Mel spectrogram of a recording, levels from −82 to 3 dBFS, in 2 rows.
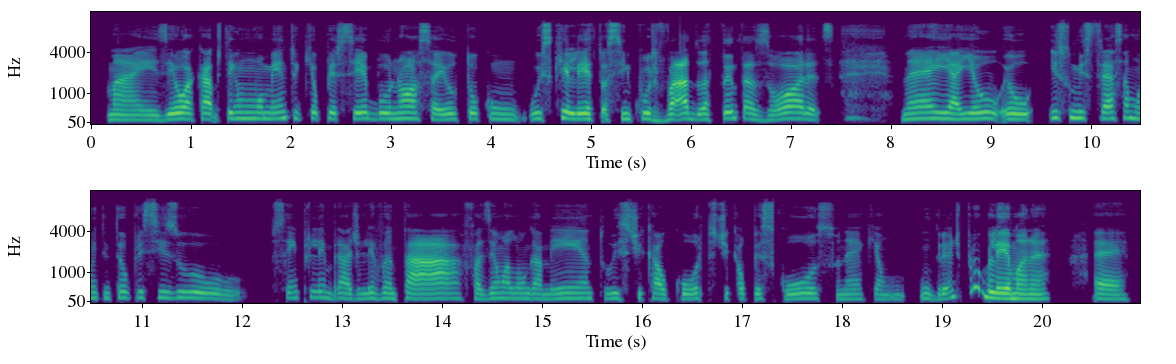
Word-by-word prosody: Mas 155 Hz, -2 st, -1 dB
eu 185 Hz, +2 st, +6 dB
acabo, 180 Hz, 0 st, +4 dB
tem 195 Hz, -, 0 dB
um 200 Hz, 0 st, -1 dB
momento 195 Hz, +3 st, -2 dB
em -, -, -13 dB
que 200 Hz, -, -8 dB
eu 195 Hz, -, -1 dB
percebo: 190 Hz, -1 st, 0 dB
"Nossa, 190 Hz, -2 st, +1 dB
eu 170 Hz, +2 st, +1 dB
estou 180 Hz, +1 st, -3 dB
com 170 Hz, -3 st, -7 dB
o 185 Hz, -, -2 dB
esqueleto 180 Hz, -2 st, +4 dB
assim 180 Hz, 0 st, -1 dB
curvado 175 Hz, +2 st, +4 dB
há 170 Hz, -, -1 dB
tantas 185 Hz, -7 st, -1 dB
horas.", 180 Hz, +1 st, +1 dB, 0.6 s
né. 190 Hz, +4 st, +1 dB
E 195 Hz, -1 st, +3 dB
aí, 175 Hz, +1 st, +3 dB
eu 195 Hz, +1 st, +2 dB
eu 175 Hz, -1 st, +2 dB
isso 215 Hz, +1 st, -2 dB
me 210 Hz, -, +3 dB
estressa 200 Hz, +2 st, -1 dB
muito, 185 Hz, -3 st, -4 dB
então 195 Hz, +3 st, -5 dB
eu 190 Hz, -, -10 dB
preciso 185 Hz, -6 st, -5 dB, 0.3 s
sempre 185 Hz, +1 st, -11 dB
lembrar 175 Hz, -4 st, -5 dB
de 155 Hz, -, -11 dB
levantar, 165 Hz, 0 st, +3 dB
fazer 160 Hz, +1 st, -6 dB
um 175 Hz, -, -4 dB
alongamento, 165 Hz, 0 st, -5 dB
esticar 165 Hz, -1 st, -4 dB
o 150 Hz, -, -5 dB
corpo, 155 Hz, +2 st, -6 dB
esticar 165 Hz, -1 st, -8 dB
o -, -, -22 dB
pescoço, 160 Hz, 0 st, -5 dB
né. 150 Hz, +1 st, -8 dB
Que 155 Hz, -, -11 dB
é -, -, -8 dB
um 140 Hz, 0 st, -12 dB, 0.3 s
grande 165 Hz, -, -4 dB
problema, 170 Hz, -10 st, +5 dB
né. 155 Hz, +1 st, 0 dB, 0.4 s
É. 150 Hz, -2 st, -1 dB
175 Hz, 155 wpm, -24 LUFS, 160-190 Hz, 0.6 s, eu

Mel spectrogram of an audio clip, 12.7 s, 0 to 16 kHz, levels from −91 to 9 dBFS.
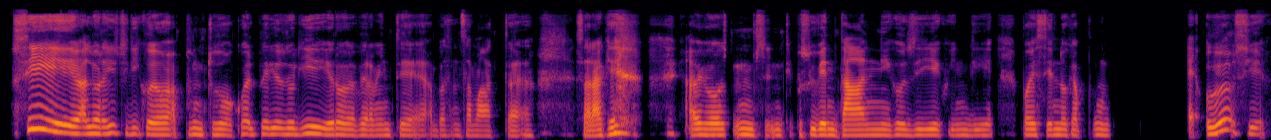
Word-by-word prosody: Sì. 260 Hz, -10 st, +7 dB
Allora, 180 Hz, 0 st, +3 dB
io 195 Hz, +2 st, -1 dB
ti 185 Hz, -, -11 dB
dico, 165 Hz, 0 st, -6 dB, 0.2 s
appunto 150 Hz, -1 st, -3 dB
quel 165 Hz, -2 st, -3 dB
periodo 160 Hz, 0 st, -1 dB
lì 175 Hz, +1 st, +1 dB
ero 150 Hz, -1 st, +1 dB
veramente 140 Hz, 0 st, -5 dB
abbastanza 135 Hz, 0 st, -9 dB
matta, 130 Hz, 0 st, -6 dB
eh. 135 Hz, -, -12 dB, 0.4 s
Sarà -, -, +2 dB
che 160 Hz, +4 st, +1 dB, 0.7 s
avevo 150 Hz, 0 st, +2 dB
s 150 Hz, -, -8 dB
n 155 Hz, 0 st, +1 dB
s 145 Hz, 0 st, -7 dB
tipo -, -, -12 dB
sui 155 Hz, -, -1 dB
vent'anni 145 Hz, -1 st, +2 dB
così, 145 Hz, 0 st, -2 dB
quindi 140 Hz, 0 st, -7 dB, 0.3 s
poi 150 Hz, -, -1 dB
essendo 145 Hz, 0 st, -2 dB
che 140 Hz, -, -5 dB
appun 145 Hz, +1 st, -7 dB, 0.8 s
eh, -, -, -7 dB
oh, 230 Hz, +11 st, +4 dB
sì, 170 Hz, -3 st, -5 dB
150 Hz, 150 wpm, -24 LUFS, 140-165 Hz, 0.8 s, Sì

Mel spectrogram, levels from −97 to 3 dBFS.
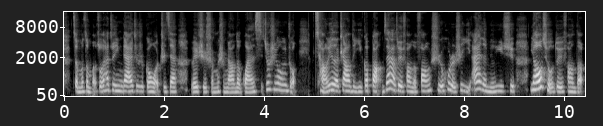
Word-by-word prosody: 怎 220 Hz, -, 0 dB
么 200 Hz, +1 st, -1 dB
怎 215 Hz, -1 st, -1 dB
么 190 Hz, -, -5 dB
做， 215 Hz, +1 st, -1 dB
他 260 Hz, +2 st, -1 dB
就 255 Hz, -1 st, -4 dB
应 235 Hz, -1 st, -1 dB
该 220 Hz, -1 st, +4 dB
就 225 Hz, 0 st, -7 dB
是 215 Hz, -, -5 dB
跟 205 Hz, 0 st, 0 dB
我 195 Hz, -, 0 dB
之 200 Hz, -, -7 dB
间 200 Hz, -1 st, 0 dB, 0.2 s
维 200 Hz, 0 st, +1 dB
持 195 Hz, -1 st, -3 dB
什 190 Hz, -1 st, -7 dB
么 190 Hz, -, -3 dB
什 200 Hz, -2 st, -7 dB
么 185 Hz, -1 st, -1 dB
样 180 Hz, +1 st, 0 dB
的 190 Hz, 0 st, 0 dB
关 185 Hz, +1 st, 0 dB
系， 215 Hz, +2 st, -10 dB
就 300 Hz, +1 st, -3 dB
是 300 Hz, -, -9 dB
用 275 Hz, -3 st, -2 dB
一 -, -, -3 dB
种 235 Hz, -, -4 dB, 0.4 s
强 185 Hz, -, 0 dB
烈 260 Hz, +3 st, +3 dB
的 230 Hz, -2 st, +4 dB
这 235 Hz, -, -2 dB
样 230 Hz, -2 st, +5 dB
的 215 Hz, -, -4 dB
一 200 Hz, 0 st, -4 dB
个 235 Hz, +3 st, +1 dB
绑 235 Hz, -3 st, +2 dB
架 310 Hz, +3 st, +3 dB
对 240 Hz, -3 st, +2 dB
方 220 Hz, -1 st, -1 dB
的 -, -, -2 dB
方 230 Hz, +3 st, 0 dB
式， 245 Hz, -4 st, -2 dB
或 270 Hz, +4 st, -3 dB
者 -, -, +3 dB
是 255 Hz, +6 st, -8 dB
以 220 Hz, -5 st, -7 dB
爱 315 Hz, +2 st, +1 dB
的 250 Hz, -3 st, 0 dB
名 200 Hz, -2 st, -1 dB
义 225 Hz, 0 st, -5 dB
去 220 Hz, 0 st, -4 dB, 0.3 s
要 305 Hz, +7 st, +9 dB
求 340 Hz, -, -1 dB
对 195 Hz, -1 st, 0 dB
方 205 Hz, -1 st, -2 dB
的 190 Hz, -, -2 dB
220 Hz, 340 characters per minute, -21 LUFS, 200-245 Hz, 0.4 s, 要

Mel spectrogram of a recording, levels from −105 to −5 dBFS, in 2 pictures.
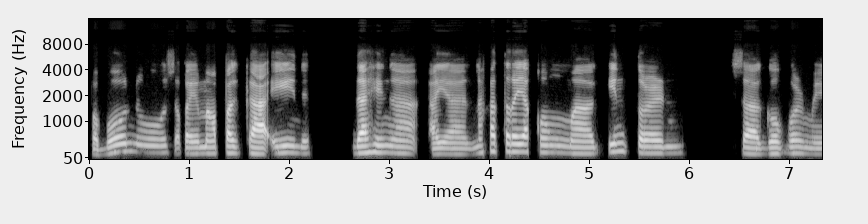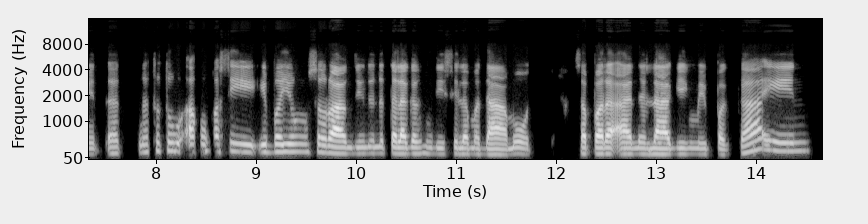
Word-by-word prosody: pa-bonus, 180 Hz, +3 st, -3 dB
o -, -, -8 dB
kaya 155 Hz, 0 st, 0 dB
mga 160 Hz, 0 st, 0 dB
pagkain, 170 Hz, +1 st, +3 dB, 0.5 s
dahil 185 Hz, +2 st, +4 dB
nga 165 Hz, -2 st, -2 dB, 0.2 s
ayan, 145 Hz, -1 st, -2 dB
naka-try 205 Hz, +3 st, +1 dB
akong 185 Hz, -3 st, -5 dB
mag-intern, 165 Hz, 0 st, -1 dB, 0.5 s
sa 150 Hz, -2 st, 0 dB
government, 155 Hz, -1 st, -4 dB
at 160 Hz, 0 st, -4 dB, 0.2 s
natutuwa 220 Hz, +3 st, -5 dB
ako 200 Hz, +1 st, -1 dB
kasi, 205 Hz, -1 st, -2 dB
iba 195 Hz, +1 st, 0 dB
yung 200 Hz, 0 st, -2 dB
surrounding 160 Hz, -5 st, +4 dB
do'n 165 Hz, 0 st, -5 dB
na 165 Hz, -, -8 dB
talagang 155 Hz, -1 st, +3 dB
hindi 150 Hz, -2 st, -7 dB
sila 150 Hz, 0 st, -3 dB
madamot, 140 Hz, 0 st, +1 dB, 0.4 s
sa 155 Hz, -, -1 dB
paraan 150 Hz, -1 st, +5 dB
na 150 Hz, -, -3 dB
laging 145 Hz, 0 st, +3 dB
may 140 Hz, -1 st, -6 dB
pagkain, 220 Hz, -, -1 dB
165 Hz, 130 wpm, -24 LUFS, 150-195 Hz, 0.5 s, paraan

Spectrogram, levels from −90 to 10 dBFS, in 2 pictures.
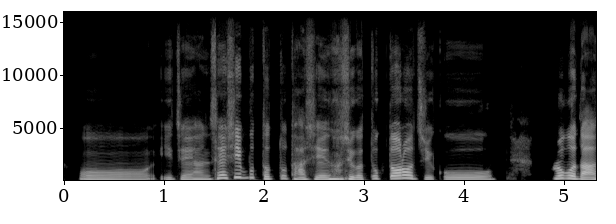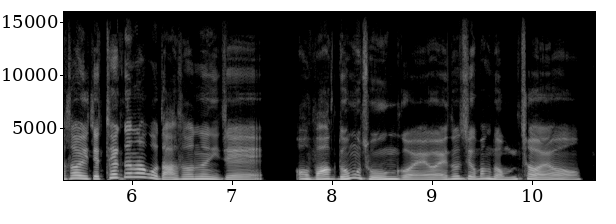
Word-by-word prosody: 어 155 Hz, -3 st, -4 dB
이제 155 Hz, 0 st, -6 dB
한 165 Hz, -1 st, -3 dB
3 280 Hz, -, 0 dB
시부터 305 Hz, -8 st, -1 dB
또 250 Hz, -, -6 dB
다시 165 Hz, -3 st, -3 dB
에너지가 170 Hz, +1 st, +1 dB
뚝 245 Hz, +5 st, -8 dB
떨어지고 155 Hz, -, +1 dB, 0.6 s
그러고 250 Hz, 0 st, +4 dB
나서 180 Hz, +8 st, +5 dB
이제 225 Hz, -2 st, +2 dB
퇴근하고 335 Hz, +1 st, +1 dB
나서는 200 Hz, +5 st, +1 dB
이제 155 Hz, -3 st, -3 dB, 0.3 s
어 200 Hz, -1 st, -1 dB
막 190 Hz, +4 st, +3 dB
너무 225 Hz, +9 st, +2 dB
좋은 190 Hz, -1 st, +3 dB
거예요. 145 Hz, -3 st, -2 dB
에너지가 210 Hz, +7 st, -1 dB
막 230 Hz, +1 st, 0 dB
넘쳐요. 175 Hz, -2 st, -1 dB
180 Hz, 295 characters per minute, -26 LUFS, 155-225 Hz, 0.6 s, 나서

